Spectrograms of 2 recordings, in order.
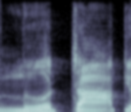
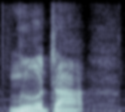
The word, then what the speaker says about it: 哪吒: 发现字典里边应该叫哪吒，标准的一声哪吒。但是放在口语里边，你讲话的话很很很很怪。昨天你看哪吒了吗？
